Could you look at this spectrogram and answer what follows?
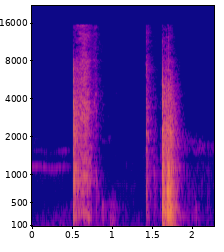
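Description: A knife cuts through an apple with its peel on against a board or plate. There are three short crisp chopping clacks, two of them close together near the end. Each is sharp and near against otherwise quiet surroundings, with no talking.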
